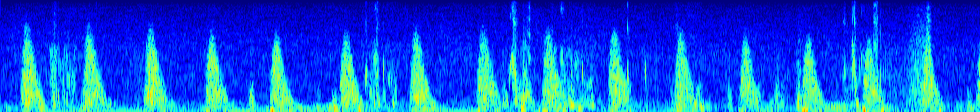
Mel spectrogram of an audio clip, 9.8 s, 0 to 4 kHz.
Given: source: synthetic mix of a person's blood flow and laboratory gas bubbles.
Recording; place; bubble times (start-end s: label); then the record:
Doppler ultrasound of blood flow; subclavian vein
0.46-0.78 s: bubbles
0.80-0.96 s: bubbles
3.63-4.00 s: bubbles
4.88-4.95 s: bubbles
5.00-5.36 s: bubbles
5.45-5.96 s: bubbles
6.24-6.32 s: bubbles
6.42-6.49 s: bubbles
6.66-7.03 s: bubbles
8.42-8.46 s: bubbles
8.49-8.87 s: bubbles
From the record:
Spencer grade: 2 (many but less than half of the cardiac periods contain bubble signals, singularly or in groups); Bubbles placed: anywhere in the cardiac cycle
